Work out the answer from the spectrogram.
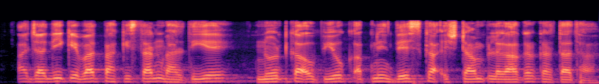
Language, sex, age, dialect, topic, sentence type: Hindi, male, 18-24, Kanauji Braj Bhasha, banking, statement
